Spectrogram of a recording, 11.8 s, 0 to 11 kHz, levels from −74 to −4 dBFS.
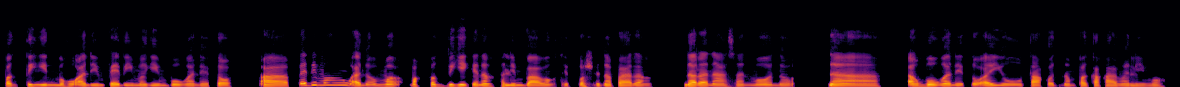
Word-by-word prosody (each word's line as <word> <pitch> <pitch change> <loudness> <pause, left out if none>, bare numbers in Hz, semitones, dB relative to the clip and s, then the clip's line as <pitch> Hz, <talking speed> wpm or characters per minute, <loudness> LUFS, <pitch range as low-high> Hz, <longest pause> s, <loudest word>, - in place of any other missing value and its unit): pagtingin 170 -1 0
mo 140 -3 -1
kung 145 - +2
ano 150 - -4
yung 155 0 -5
puwedeng 140 -1 0
maging 130 0 -2
bunga 120 -2 -1
nito. 115 +1 -1 0.2
Ah, 160 -2 +5
puwede 265 +6 +1
bang 300 0 -4 0.2
ano 135 -3 +2
ma 195 +1 +2
makapagbigay 175 -2 +1
ka 170 - 0
ng 160 -2 +1
halimbawang 135 -3 +1
sitwasyon 130 +3 -4
na 135 - +2
parang 120 -3 +1 0.3
naranasan 145 -5 +2
mo 130 +1 -1
'no, 115 -2 -6 0.3
na 120 -4 +3 0.3
ang 155 - +6
bunga 160 -2 +4
nito 145 - -1
ay 140 -1 +2
yung 140 -1 -2
takot 130 -1 +1
ng 130 -2 -6
pagkakamali 115 -5 -1
mo? 100 +4 -7
135 Hz, 175 wpm, -24 LUFS, 125-155 Hz, 0.3 s, ang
